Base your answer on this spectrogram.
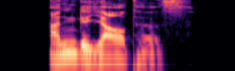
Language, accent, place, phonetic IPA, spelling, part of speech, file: German, Germany, Berlin, [ˈanɡəˌjaːɐ̯təs], angejahrtes, adjective, De-angejahrtes.ogg
- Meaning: strong/mixed nominative/accusative neuter singular of angejahrt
